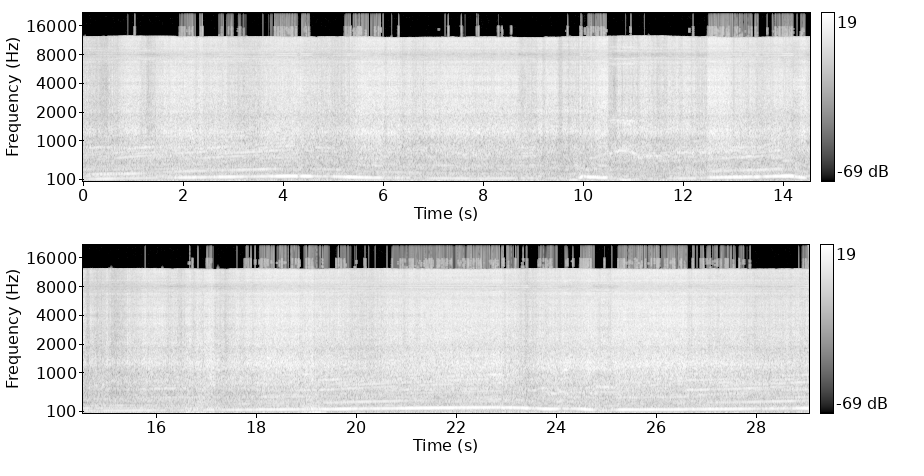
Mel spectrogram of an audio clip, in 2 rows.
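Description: VW Corrado 1.8T's turbocharged four-cylinder engine at race pace, heard from inside the cabin. The engine note climbs under full throttle for a few seconds at a time and drops back sharply at each gear change or lift, about five times over.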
